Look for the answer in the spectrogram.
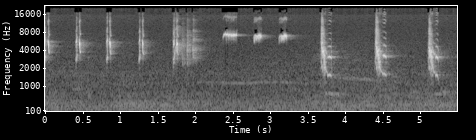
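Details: Cendet, or long-tailed shrike, in lively song: a rapid row of sharp high chips, three short pure whistles, then three loud descending sweeping notes spaced under a second apart.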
